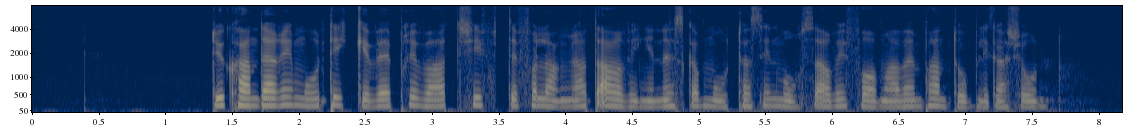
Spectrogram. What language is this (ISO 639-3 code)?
nor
